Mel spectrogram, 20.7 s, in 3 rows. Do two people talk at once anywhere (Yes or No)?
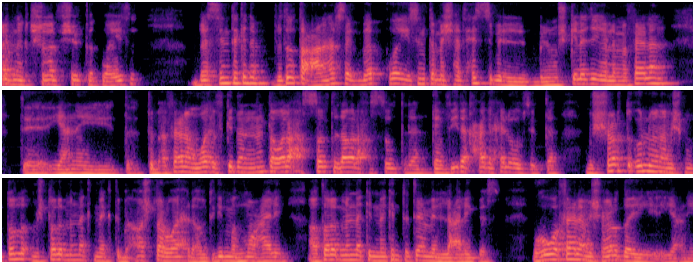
No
